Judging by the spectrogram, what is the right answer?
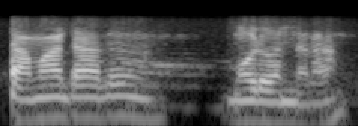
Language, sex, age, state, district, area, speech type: Telugu, male, 30-45, Andhra Pradesh, N T Rama Rao, urban, conversation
